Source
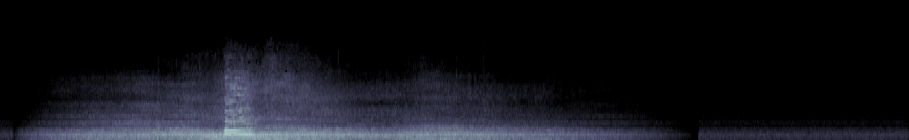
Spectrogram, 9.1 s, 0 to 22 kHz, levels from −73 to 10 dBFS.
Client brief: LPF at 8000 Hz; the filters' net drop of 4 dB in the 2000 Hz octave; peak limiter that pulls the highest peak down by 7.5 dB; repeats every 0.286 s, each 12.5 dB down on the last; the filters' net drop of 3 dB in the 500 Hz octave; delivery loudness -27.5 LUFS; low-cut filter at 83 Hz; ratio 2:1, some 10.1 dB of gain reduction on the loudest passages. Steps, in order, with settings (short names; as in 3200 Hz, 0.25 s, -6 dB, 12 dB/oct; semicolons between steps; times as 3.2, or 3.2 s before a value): HPF 83 Hz; LPF 8000 Hz; bell 500 Hz -3.5 dB; bell 2000 Hz -5.5 dB; compressor 2:1, threshold -31 dBFS; limiter -22.5 dBFS; feedback echo 0.286 s, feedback 24%, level -12.5 dB; gain +5 dB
